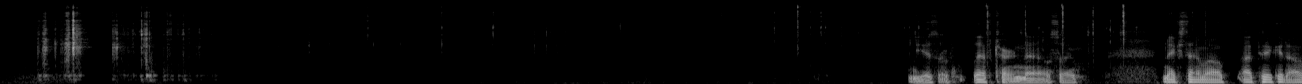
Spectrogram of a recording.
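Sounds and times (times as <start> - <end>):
lock metallic scraping and clicking: 9.8 - 11.4.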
